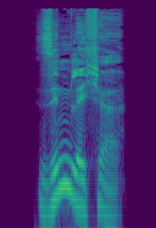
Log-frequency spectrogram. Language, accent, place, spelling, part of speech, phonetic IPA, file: German, Germany, Berlin, sinnliche, adjective, [ˈzɪnlɪçə], De-sinnliche.ogg
- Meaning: inflection of sinnlich: 1. strong/mixed nominative/accusative feminine singular 2. strong nominative/accusative plural 3. weak nominative all-gender singular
